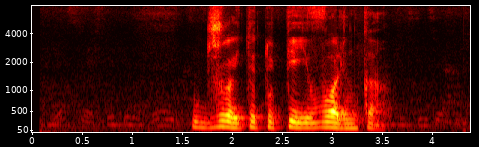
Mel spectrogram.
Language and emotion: Russian, angry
